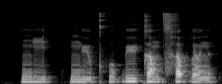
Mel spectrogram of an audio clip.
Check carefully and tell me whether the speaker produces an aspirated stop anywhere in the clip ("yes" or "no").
yes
